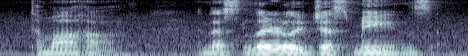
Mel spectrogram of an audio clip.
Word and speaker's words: Tamaha: is this town name right here it is pronounced tamaha tamaha and this literally just means town so tamaha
